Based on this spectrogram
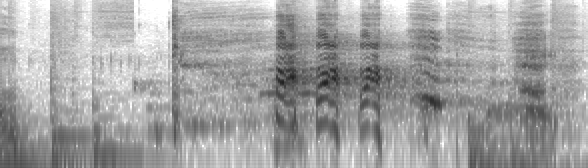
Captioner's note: laughter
